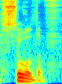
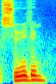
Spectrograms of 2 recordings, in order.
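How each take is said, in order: First: The name ends with a V sound. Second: The name ends with an M sound. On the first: "or a V" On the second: "that M at the end can be an M"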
